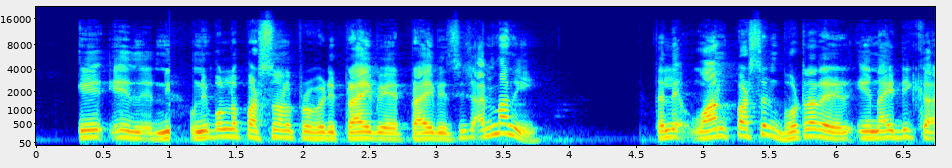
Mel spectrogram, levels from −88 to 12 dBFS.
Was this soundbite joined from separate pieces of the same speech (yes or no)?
yes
